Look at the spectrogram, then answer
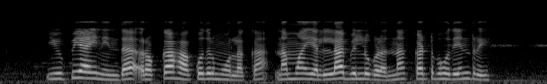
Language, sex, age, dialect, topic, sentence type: Kannada, female, 18-24, Dharwad Kannada, banking, question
